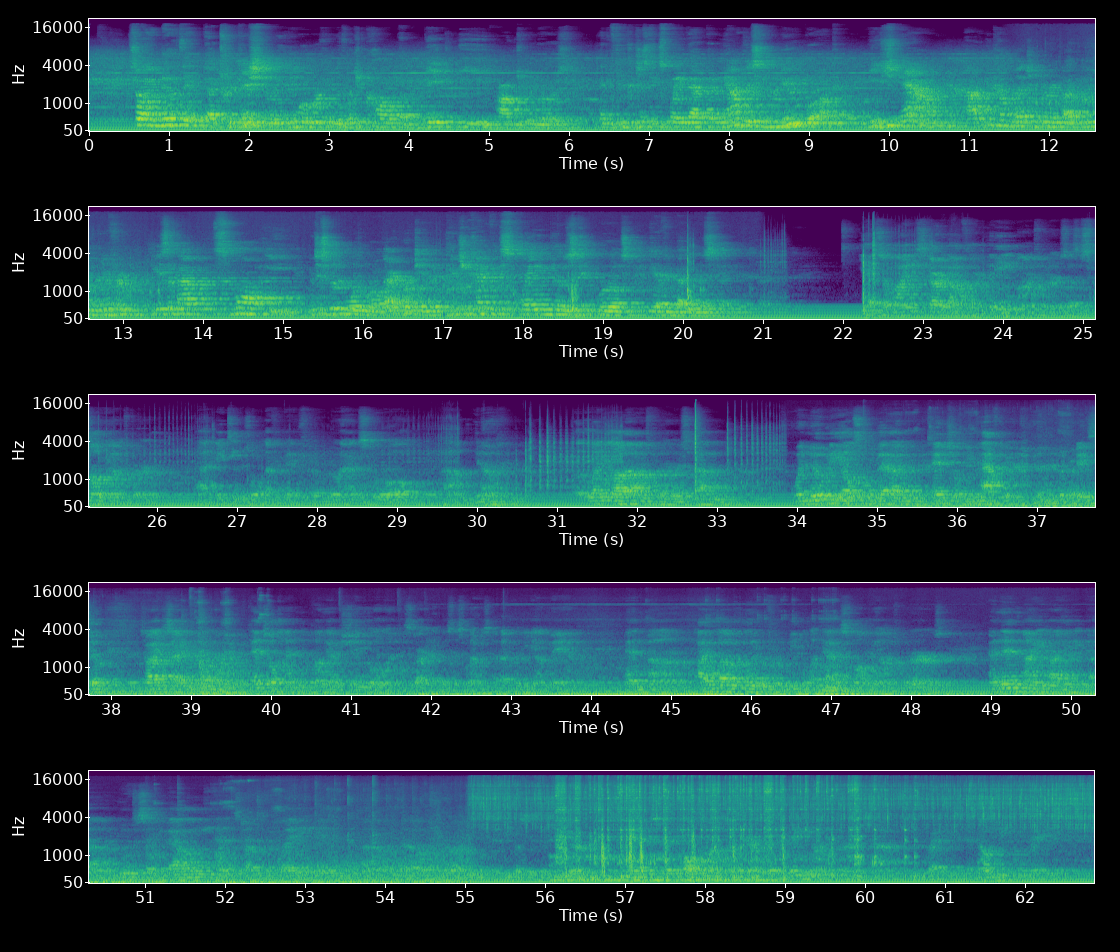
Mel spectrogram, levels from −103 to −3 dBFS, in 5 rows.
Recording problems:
room echo; strong; dies away in 1.3 s
off-mic speech; far
echo of what is said; noticeable; throughout; 510 ms later, 15 dB below the speech
household noises; loud; throughout; 5 dB below the speech
electrical hum; noticeable; throughout; 50 Hz, 15 dB below the speech
uneven, jittery; strongly; from 1.5 s to 1:02

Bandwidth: 18 kHz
